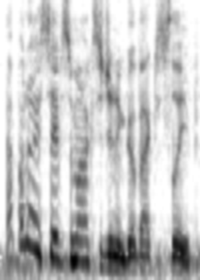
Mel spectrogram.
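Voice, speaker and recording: An actor playing a wry, joking younger astronaut in a video game, talking in a casual, teasing way. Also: male voice, fairly high pitch, wildly swooping pitch, very fast, noisy background. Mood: groggy, wry. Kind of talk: cinematic video game acting.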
